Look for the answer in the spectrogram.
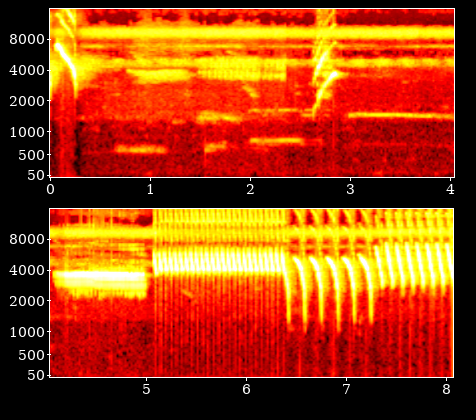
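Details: Caged canary singing long rolling song, used to prompt other canaries to sing: sweeping high whistles, a buzzy steady note, then a fast even trill and a run of rapid downward-swept notes.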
